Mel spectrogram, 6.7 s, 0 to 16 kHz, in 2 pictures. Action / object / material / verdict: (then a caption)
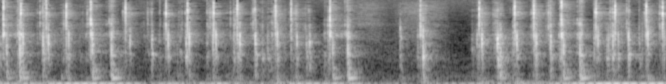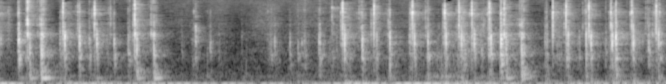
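tap / plastic mechanical keyboard / plastic / none. Fingertips type rapidly on the plastic keys of a pink Razer DeathAdder V3 Pink mechanical keyboard, producing a dense stream of crisp, bright clacks with a light low thump beneath. Each keystroke dies away almost instantly, and the typing pauses briefly around two seconds and again near four and a half seconds before continuing.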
